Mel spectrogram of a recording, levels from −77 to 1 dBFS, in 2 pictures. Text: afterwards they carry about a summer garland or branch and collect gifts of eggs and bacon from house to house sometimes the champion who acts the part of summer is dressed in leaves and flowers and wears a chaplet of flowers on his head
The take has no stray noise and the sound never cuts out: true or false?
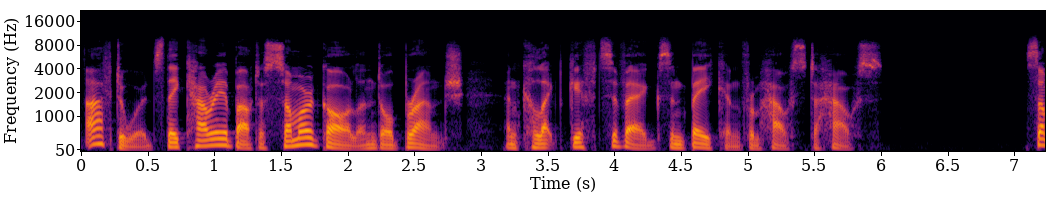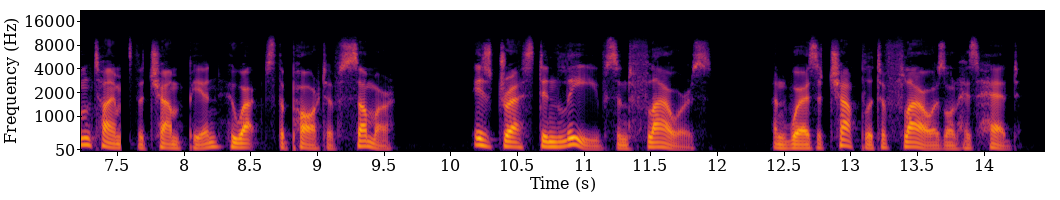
false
